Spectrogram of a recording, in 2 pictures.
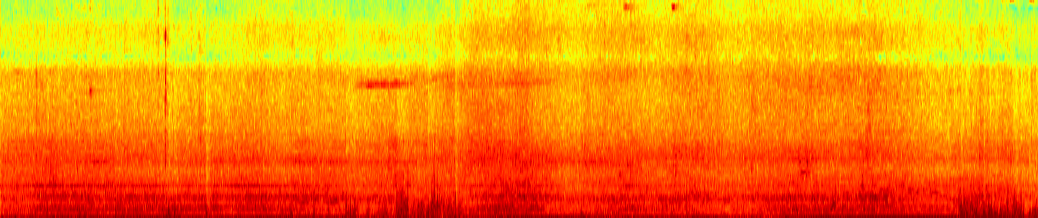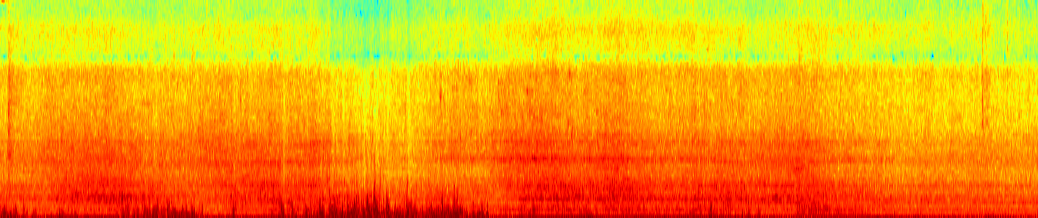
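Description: Small Honda scooter's engine running under the rider, its pitch stepping up and down with the throttle and rising clearly as it accelerates about twelve seconds in, over steady wind and road noise.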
